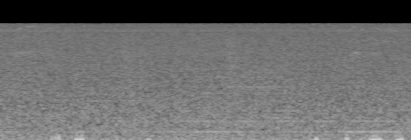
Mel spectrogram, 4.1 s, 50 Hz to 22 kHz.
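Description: Conquest 515 CNC router cutting parts out of a sheet: a steady hiss of the spindle and bit running through the board, with a few short low thumps about half a second in and again near the end.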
